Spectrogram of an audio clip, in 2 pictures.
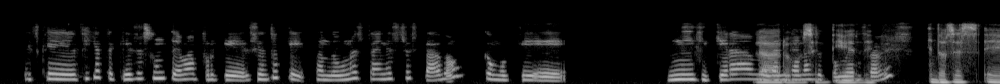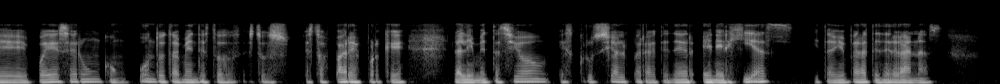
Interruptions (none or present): present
